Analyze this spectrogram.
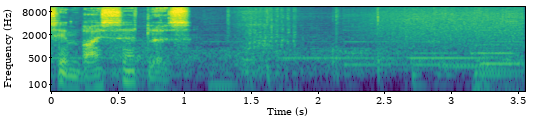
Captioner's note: horse snorts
